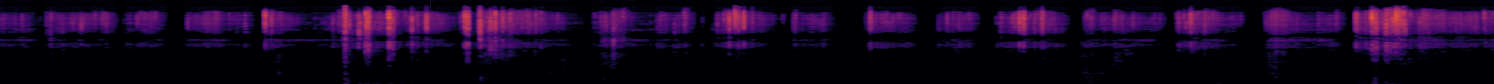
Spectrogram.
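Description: Long painted nails and fingertips rake and push through a spread of small, hard, dried split chickpeas (chana dal) on a fabric surface. Quiet, bright, dry rattling and scratching comes in short repeated bursts separated by brief pauses, with almost no low end and a few louder crunchy sweeps.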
